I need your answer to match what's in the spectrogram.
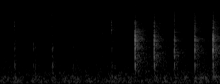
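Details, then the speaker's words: Traxxas TRX 3.3 nitro engine that ran lean and overheated regardless of tune, during teardown: light, sharp clicks about five a second as the flywheel is wiggled by hand, showing play at the flywheel; grease from the bearing had likely fouled the area. "So really quick, notice the sound it's going to make when I start wiggling the flywheel, which is a firm part."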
